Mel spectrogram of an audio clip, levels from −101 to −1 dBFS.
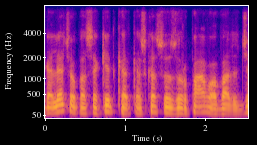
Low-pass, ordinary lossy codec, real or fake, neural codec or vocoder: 7.2 kHz; Opus, 24 kbps; real; none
